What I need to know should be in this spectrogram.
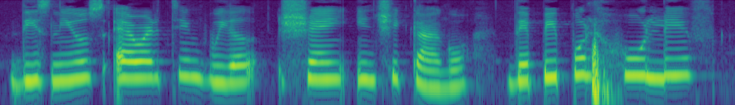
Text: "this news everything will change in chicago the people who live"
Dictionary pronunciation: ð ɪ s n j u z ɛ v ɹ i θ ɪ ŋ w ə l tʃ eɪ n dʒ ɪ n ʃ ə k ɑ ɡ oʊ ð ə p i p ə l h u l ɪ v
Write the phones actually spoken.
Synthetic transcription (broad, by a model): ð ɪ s n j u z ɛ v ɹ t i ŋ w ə l ʃ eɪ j ɪ n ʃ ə k ɑ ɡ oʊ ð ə p i p ə l h u l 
